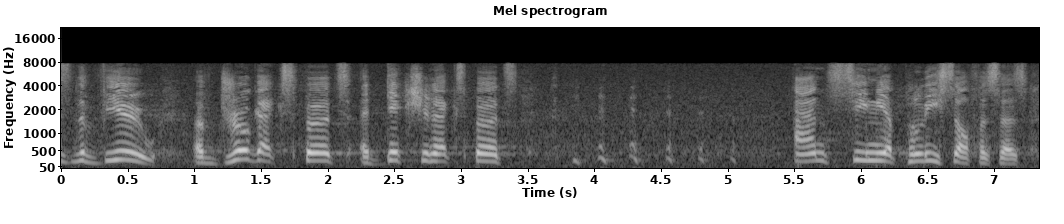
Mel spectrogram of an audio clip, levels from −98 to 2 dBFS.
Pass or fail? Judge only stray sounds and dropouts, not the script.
fail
